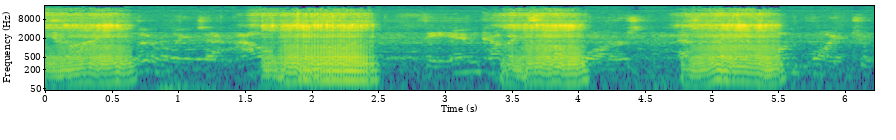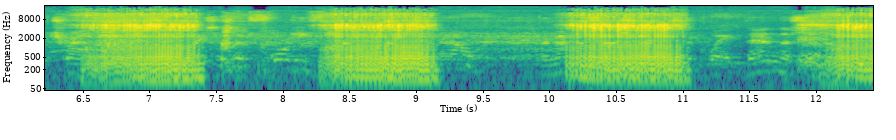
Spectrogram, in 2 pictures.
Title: Snoring Uncle:D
